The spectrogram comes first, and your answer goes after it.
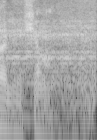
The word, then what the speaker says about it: Алехин: этим господин был чемпион мира по шахматам александр алехин и минут до как правильно произносится его фамилия внезапная смерть шахматного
